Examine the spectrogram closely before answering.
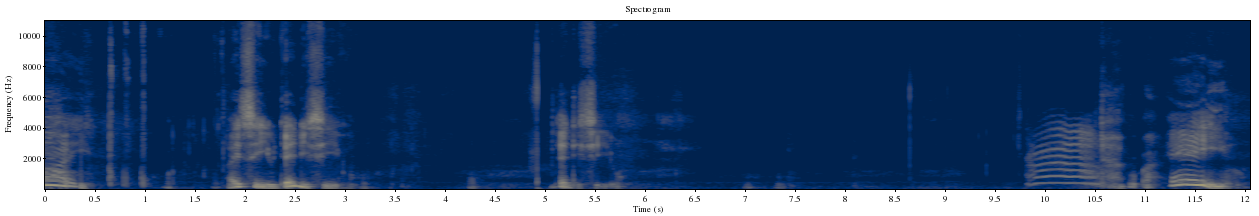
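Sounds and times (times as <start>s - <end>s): cat meowing: 9.8s - 10.6s.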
